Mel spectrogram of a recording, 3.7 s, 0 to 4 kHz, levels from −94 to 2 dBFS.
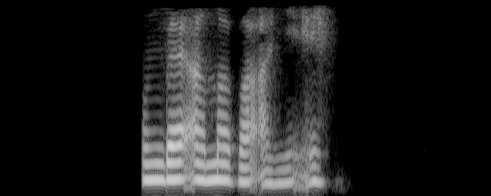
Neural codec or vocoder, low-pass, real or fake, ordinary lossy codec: autoencoder, 48 kHz, 32 numbers a frame, DAC-VAE, trained on Japanese speech; 3.6 kHz; fake; MP3, 24 kbps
